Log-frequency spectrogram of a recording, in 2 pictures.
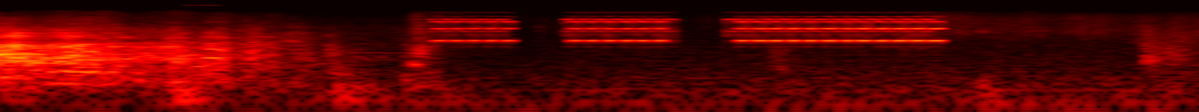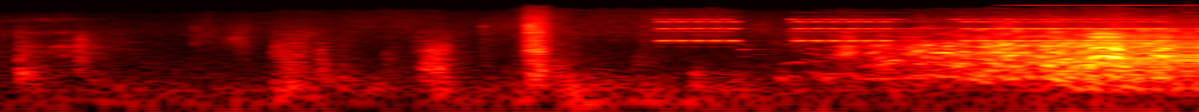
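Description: A telephone rings in three short electronic bursts, then twice more a few seconds later, with rustling, a clunk and soft movement noises in between, ending in a rising hiss.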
